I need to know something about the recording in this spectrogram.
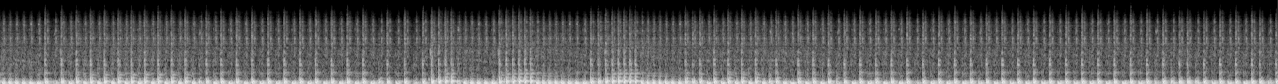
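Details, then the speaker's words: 1957 500 Bullet single, first run after nine months of ownership, petrol turned off: lumpy, uneven thumping smooths out as fuel runs low, showing the carburetor was flooding it rich. Carburetor removal is planned next. "That's with the petrol turned off. And you can see here as it starts to run out of petrol, it starts running nice and evenly. So, I was just flooding it."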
